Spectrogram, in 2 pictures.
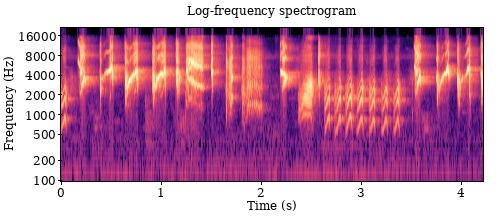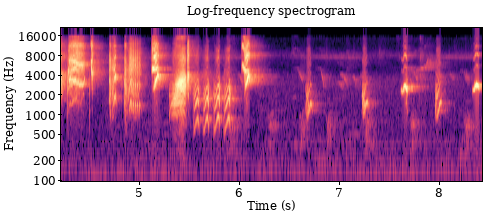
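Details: Long-tailed shrike singing in the morning, a fast varied medley of sharp chirps, buzzy notes and rapid descending trilled series, bursts close together before thinning to scattered whistles.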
